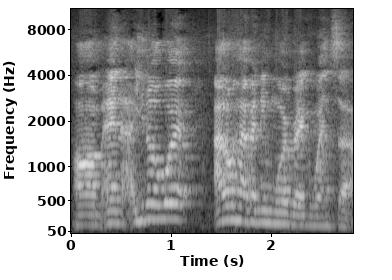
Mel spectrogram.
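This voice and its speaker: A man in a New York accent at a fairly quick pace, with ordinary pitch variation, amid noticeable background noise and audible room echo. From New York City, the Bronx. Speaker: vlogger. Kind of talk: casual vlog monologue. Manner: hesitant, many fillers.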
